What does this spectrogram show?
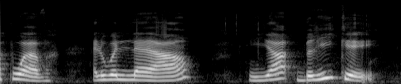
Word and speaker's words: briquet: الولاعة هي briquet. un briquet هذيك تي على فان ما تنقراوهاش ما كتنطقش.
